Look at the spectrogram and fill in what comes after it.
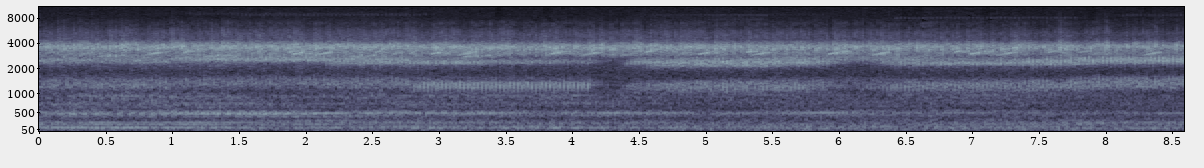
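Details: Tree frogs in a North Carolina backwoods swamp at night keep up an intense shimmering high chorus. A lower drone band starts and stops partway through, over a soft low hum.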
